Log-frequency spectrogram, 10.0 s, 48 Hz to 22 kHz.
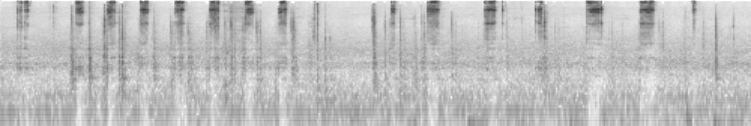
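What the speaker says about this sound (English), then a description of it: "You need a 932 socket to take out those 2 screws." Socket wrench ratcheting as it backs out screws around the gauge cluster of a 1997 Ford F-150, a rapid run of close, crisp clicks with short pauses, heard near and alone.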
